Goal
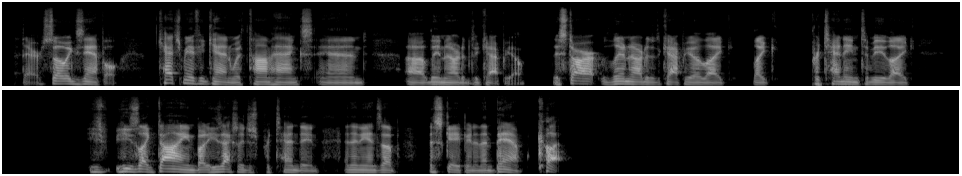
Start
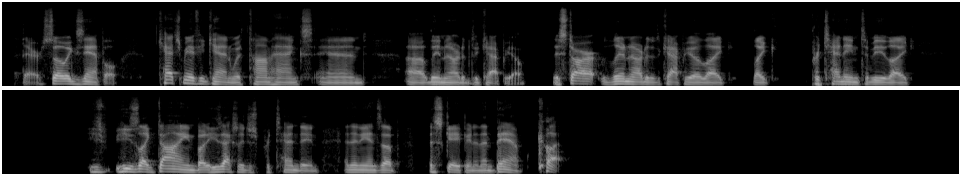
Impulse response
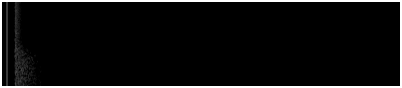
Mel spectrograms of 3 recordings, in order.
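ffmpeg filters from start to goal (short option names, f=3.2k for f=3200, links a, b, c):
-af "lowshelf=f=670:t=q:w=3:g=-9.5,volume=4.5dB"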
